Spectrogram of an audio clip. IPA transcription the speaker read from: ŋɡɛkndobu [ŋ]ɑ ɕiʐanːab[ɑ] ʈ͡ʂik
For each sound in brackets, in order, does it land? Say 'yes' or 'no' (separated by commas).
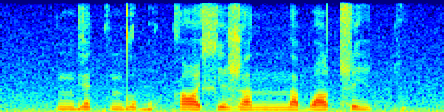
no, yes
